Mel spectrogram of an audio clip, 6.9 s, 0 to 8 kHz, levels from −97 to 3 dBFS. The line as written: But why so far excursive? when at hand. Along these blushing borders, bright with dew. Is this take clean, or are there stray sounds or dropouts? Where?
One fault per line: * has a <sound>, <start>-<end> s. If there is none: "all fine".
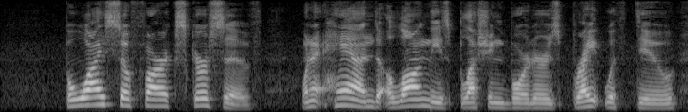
all fine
